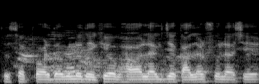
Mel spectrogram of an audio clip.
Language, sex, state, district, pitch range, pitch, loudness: Bengali, male, West Bengal, Paschim Medinipur, 115-125 Hz, 120 Hz, -13 LUFS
